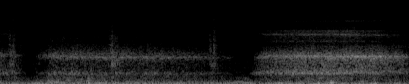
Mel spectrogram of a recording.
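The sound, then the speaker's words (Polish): Slow, heavy deep breaths, long airy inhales and exhales with brief pauses between them, a muffled, slightly nasal rush of air and no talking, as a woman standing before a mirror takes several deep breaths and closes her eyes. “Stojąc przed lustrem, zakładała maskę na twarz, po czym brała kilka głębokich oddechów i zamykała oczy.”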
